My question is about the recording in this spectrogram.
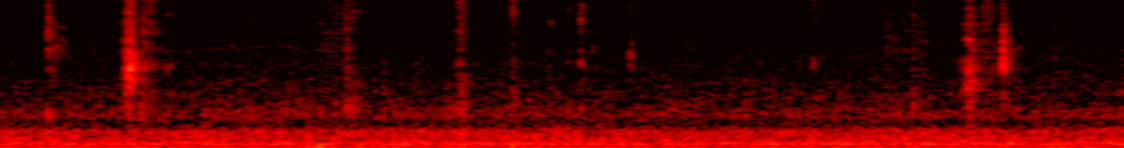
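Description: Faint ticks and rustles of a paper photo book's pages being handled and turned, the clearest about half a second in and near the end, over a low steady room hum.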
